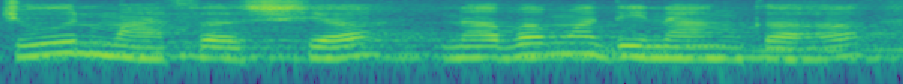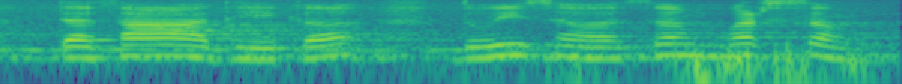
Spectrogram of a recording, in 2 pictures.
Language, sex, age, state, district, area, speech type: Sanskrit, female, 18-30, Odisha, Cuttack, rural, spontaneous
